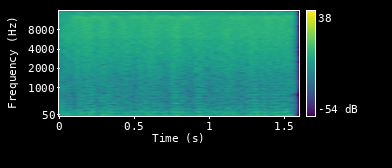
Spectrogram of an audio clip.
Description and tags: own recorded;)
i will use it in 1 of my hardstyle tracks. you wil find it soon here:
